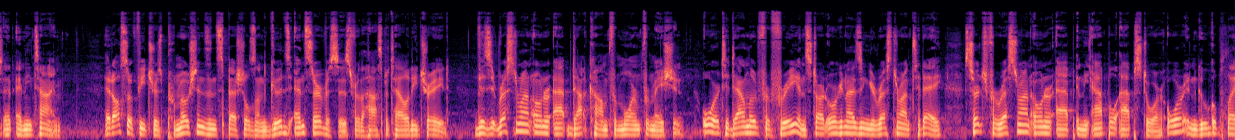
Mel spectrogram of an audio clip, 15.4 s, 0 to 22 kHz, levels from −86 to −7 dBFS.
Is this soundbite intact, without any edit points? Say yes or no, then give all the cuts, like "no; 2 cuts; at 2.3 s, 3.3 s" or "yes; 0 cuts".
no; 1 cut; at 5.8 s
